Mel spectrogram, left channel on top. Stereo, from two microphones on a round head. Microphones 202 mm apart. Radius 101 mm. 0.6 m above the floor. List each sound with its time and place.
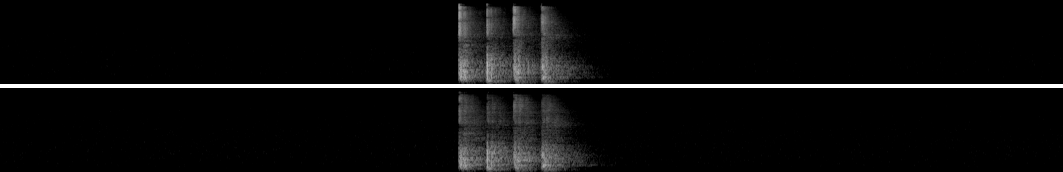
4.6 s running footsteps: 65° left (ahead or behind), 1.5 m; by 5.6 s 70° left (ahead or behind), 2.5 m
